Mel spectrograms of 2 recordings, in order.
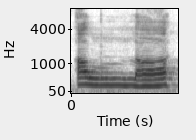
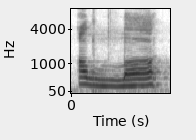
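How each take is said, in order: No difference in how they are said.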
